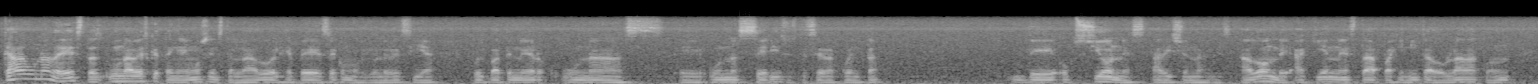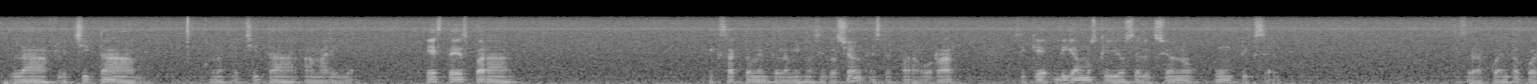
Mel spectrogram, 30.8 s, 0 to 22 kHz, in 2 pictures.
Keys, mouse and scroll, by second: 5.5 click, 12.1 click, 19.5 click, 23.1 click, 25.2 click, 27.0 click, 28.2-30.4 drag.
